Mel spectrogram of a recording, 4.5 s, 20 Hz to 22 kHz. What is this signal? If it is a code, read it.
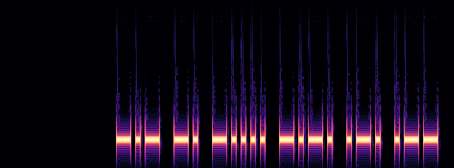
Morse code, heard as a keyed tone, about 25 wpm, 700 Hz. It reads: KN6CRW
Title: USA Call Signs - 6 Characters - 3x Character Spacing - 25wpm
